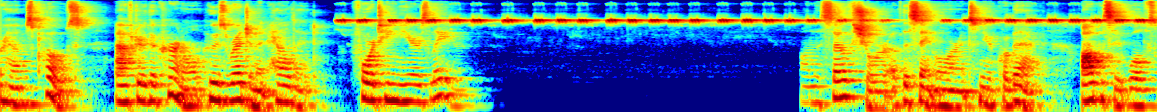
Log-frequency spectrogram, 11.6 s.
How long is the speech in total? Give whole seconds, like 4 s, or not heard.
8 s.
